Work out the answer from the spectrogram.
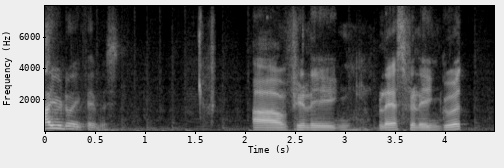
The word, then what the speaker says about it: Famouz: want to ask is am I saying your name right is it famous or is it like a different pronunciation it's famous it's famous so yeah so where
